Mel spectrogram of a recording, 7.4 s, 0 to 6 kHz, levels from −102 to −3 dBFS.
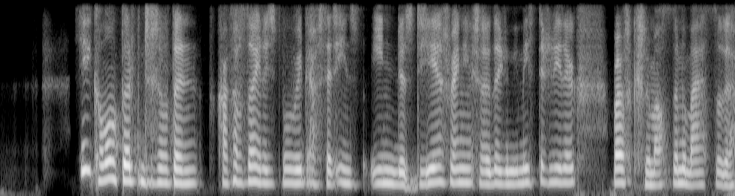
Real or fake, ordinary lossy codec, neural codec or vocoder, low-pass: fake; none; codec, 16 kHz in and 24 kHz out, 0.4 kbps, LongCat-Audio-Codec, four codebook decoder; 5.4 kHz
